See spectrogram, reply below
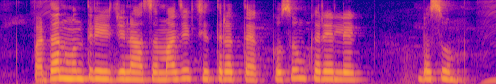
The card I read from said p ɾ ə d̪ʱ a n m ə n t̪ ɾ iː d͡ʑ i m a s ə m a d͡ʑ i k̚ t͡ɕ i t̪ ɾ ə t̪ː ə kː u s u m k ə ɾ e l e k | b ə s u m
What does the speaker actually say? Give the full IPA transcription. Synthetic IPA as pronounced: p ɾ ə d̪ʱ a n m ə n t̪ ɾ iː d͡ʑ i n a s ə m a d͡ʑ i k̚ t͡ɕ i t̪ ɾ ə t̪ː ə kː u s u m k ə ɾ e l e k | b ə s u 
